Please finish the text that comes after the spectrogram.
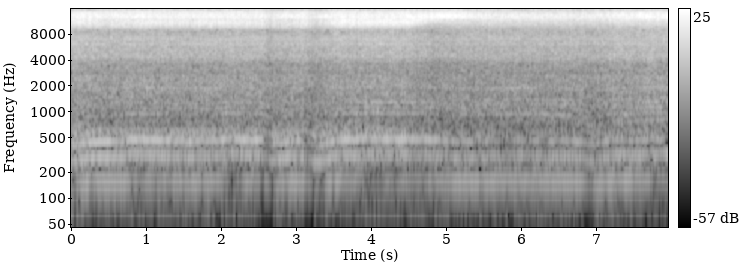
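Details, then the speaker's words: Craftsman chainsaw, warmed up, before carburetor adjustment: held wide open, it stays at a flat, capped note with brief sags and won't climb higher. It bogs under load and runs lean; the high-speed jet needs opening for more fuel. "high-speed jet it needs a high-speed jet opened up a little more so it'll get a little more fuel it's just struggling on the high end"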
